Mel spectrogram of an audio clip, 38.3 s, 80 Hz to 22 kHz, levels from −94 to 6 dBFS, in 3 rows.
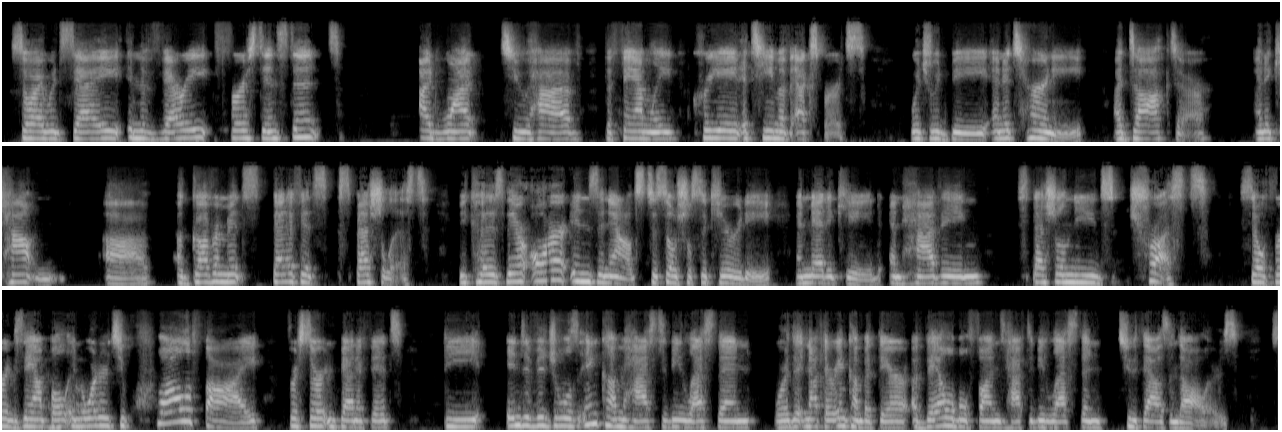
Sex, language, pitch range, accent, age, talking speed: female, English, 175-205 Hz, American, 30-49, 130 wpm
